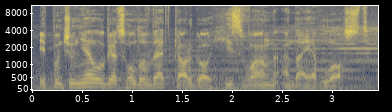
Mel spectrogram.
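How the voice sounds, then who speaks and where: Low-voiced, theatrical gangster arms dealer played by a man. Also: expressive, brisk, over music, lightly acted. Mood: businesslike, persuasive. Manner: playful, theatrical, persuasive. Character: jovial, theatrical gangster arms dealer with old-time honor. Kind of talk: dramatic video game acting.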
